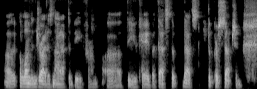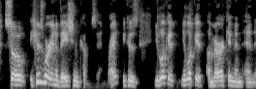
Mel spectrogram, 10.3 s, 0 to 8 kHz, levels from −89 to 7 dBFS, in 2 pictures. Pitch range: 115-145 Hz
